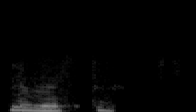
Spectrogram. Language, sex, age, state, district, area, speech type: Hindi, female, 45-60, Uttar Pradesh, Mau, rural, conversation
